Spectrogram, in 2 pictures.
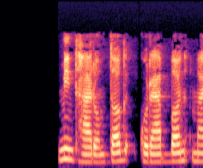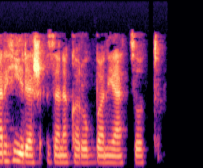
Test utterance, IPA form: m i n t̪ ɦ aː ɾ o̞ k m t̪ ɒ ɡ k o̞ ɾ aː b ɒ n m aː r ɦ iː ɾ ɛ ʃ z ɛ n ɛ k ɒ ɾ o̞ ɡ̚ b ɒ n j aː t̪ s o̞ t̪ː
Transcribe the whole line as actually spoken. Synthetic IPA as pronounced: m i n t̪ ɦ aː ɾ o̞ m t̪ ɒ ɡ k o̞ ɾ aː bː ɒ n m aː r ɦ iː ɾ ɛ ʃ z ɛ n ɛ k ɒ ɾ o̞ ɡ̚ b ɒ n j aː t̪ s o̞ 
